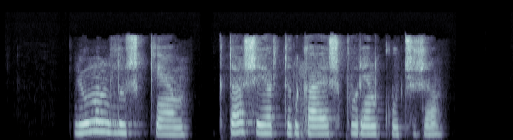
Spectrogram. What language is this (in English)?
Mari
